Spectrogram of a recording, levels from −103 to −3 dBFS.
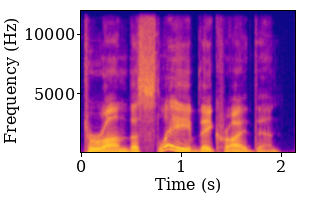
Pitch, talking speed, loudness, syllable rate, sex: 160 Hz, 170 wpm, -16 LUFS, 4.0 syllables/s, male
